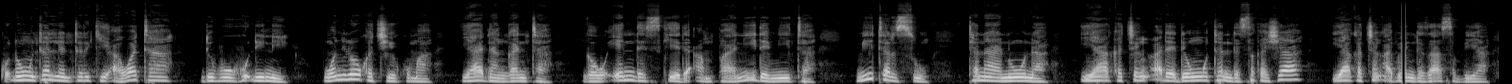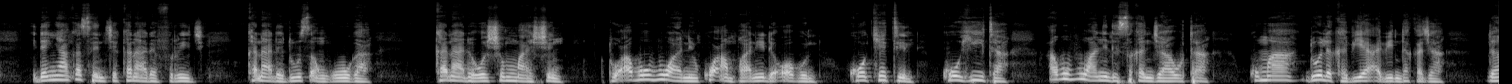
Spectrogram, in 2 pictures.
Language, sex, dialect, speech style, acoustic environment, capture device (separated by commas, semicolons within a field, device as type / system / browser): Hausa, female, Nigeria - Kano, relaxed; focused, appliances; nature; silence, mobile / Linux / Chrome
